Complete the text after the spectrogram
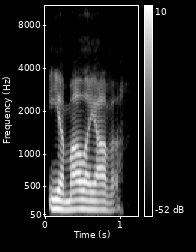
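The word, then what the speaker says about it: Iamaleava: So the emphasis was on the ma and the lay, according to the UT Sports pronunciation guide. So just like Reed just said, it's Iamaliava.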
